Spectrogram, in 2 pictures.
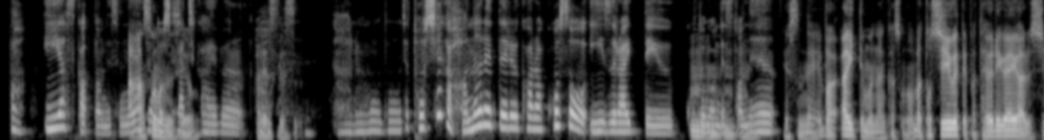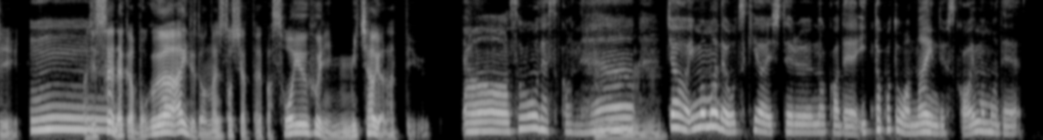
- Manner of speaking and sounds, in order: none
- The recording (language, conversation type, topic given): Japanese, advice, 長期的な将来についての不安や期待を、パートナーとどのように共有すればよいですか？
